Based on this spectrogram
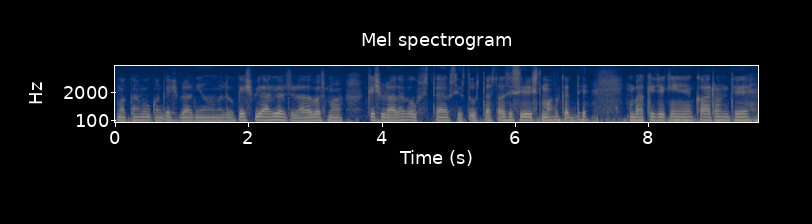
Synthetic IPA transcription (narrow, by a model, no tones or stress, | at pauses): məkːãːmʊkãːkeʃbɪlaːd̪ɪjãːmət̪ləbkɪʃbiːaːɦiːɡəlt͡ʃəlaːd̪aːbəsmãːkɪʃbɪlaːd̪aːbʊst̪aʊsiʊst̪aːst̪a̰ːsisiɪst̪eːmaːlkəɾd̪eːbaːkiːd͡ʒeːkiːnekaɾõːnd̪eː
